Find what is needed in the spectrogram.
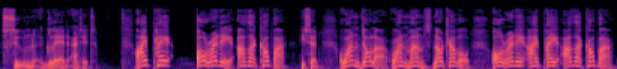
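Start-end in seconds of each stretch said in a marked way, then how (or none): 1.8-3.8 high-pitched, sing-song sales patter in broken English; haggling like an eager shopkeeper; pushy shopkeeper Soon. Acted. Soon voiced again. 4.5-8.2 high-pitched, sing-song sales patter in broken English; haggling like an eager shopkeeper; pushy shopkeeper Soon. Acted. Soon voiced again.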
